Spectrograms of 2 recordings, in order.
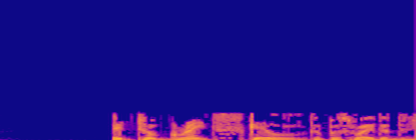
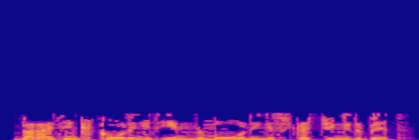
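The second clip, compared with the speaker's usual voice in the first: higher-pitched quibbling character voice; lightly object, pitched up; Tepic, mild objection; 9 semitones higher, faster than usual. A narrator's reading. Tepic quibbles over the riddle with the Sphinx, mildly objecting.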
